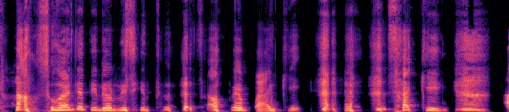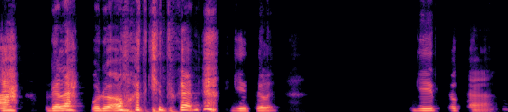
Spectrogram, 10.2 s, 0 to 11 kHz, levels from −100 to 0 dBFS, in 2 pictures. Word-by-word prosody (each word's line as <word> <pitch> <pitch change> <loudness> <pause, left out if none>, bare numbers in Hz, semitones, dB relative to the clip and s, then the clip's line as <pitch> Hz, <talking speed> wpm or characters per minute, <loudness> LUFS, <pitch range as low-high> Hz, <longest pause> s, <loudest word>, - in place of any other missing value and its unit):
langsung 230 -3 +4
aja 235 +5 +3
tidur 210 -3 +6
di 210 +3 +2
situ, 220 -3 -9 0.4
sampai 225 -4 +4
pagi. 185 -1 -6 0.9
Saking, 210 -5 -1 0.6
"Ah, 190 +1 +5 0.3
udahlah, 190 +3 +4 0.2
bodo 185 0 +1
amat!" 210 +5 +3
gitu, 200 -9 -3
kan. 230 -2 +4 0.4
Gitu 170 +1 -6
lho. 165 - -10 1.4
Gitu, 190 0 -4
Kak. - - -14
205 Hz, 105 wpm, -21 LUFS, 185-225 Hz, 1.4 s, tidur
